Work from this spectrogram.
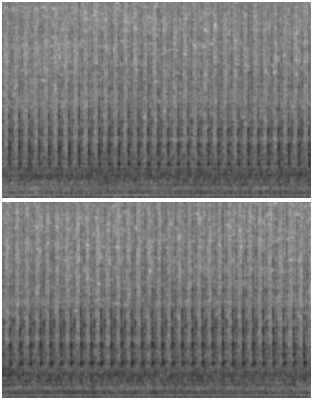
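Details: Hydraulic lifters knocking (стук гидрокомпенсаторов): fast, even metallic ticking about three per second right over a steady idle; noisy hydraulic lifters.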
